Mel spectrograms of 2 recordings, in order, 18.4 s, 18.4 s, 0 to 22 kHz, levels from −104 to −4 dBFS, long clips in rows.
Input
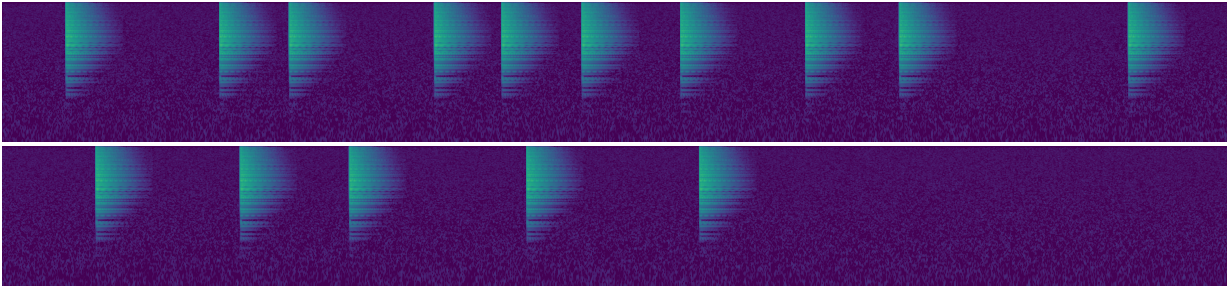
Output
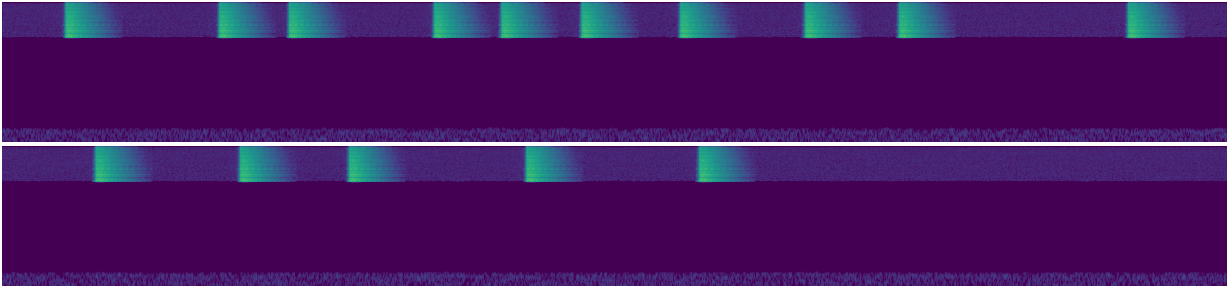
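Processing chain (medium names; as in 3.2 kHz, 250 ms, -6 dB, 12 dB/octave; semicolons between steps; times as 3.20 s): brick-wall FIR band-stop 270–8800 Hz; harmonic-percussive split harmonic +9 dB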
